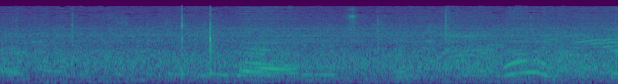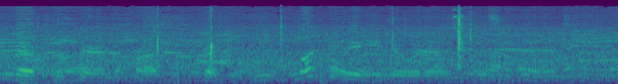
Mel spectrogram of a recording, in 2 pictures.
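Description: Field hockey sticks crack against a ball.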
